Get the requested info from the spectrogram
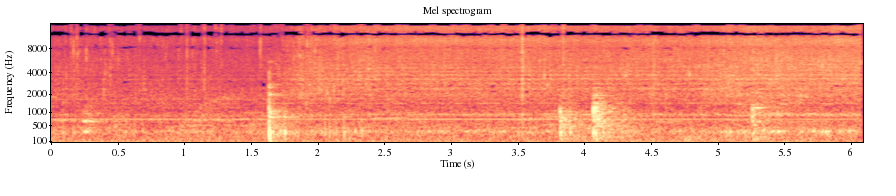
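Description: Onions and spices sizzling in hot oil in a clay pot, the sizzle growing louder a little under two seconds in. A wooden spoon knocks against the clay pot once sharply, then a few more times as stirring starts.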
